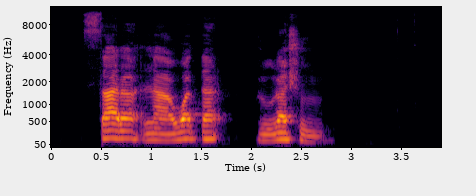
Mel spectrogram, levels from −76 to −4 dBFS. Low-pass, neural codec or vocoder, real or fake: 10.8 kHz; codec, 44.1 kHz, 3.4 kbps, Pupu-Codec; fake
